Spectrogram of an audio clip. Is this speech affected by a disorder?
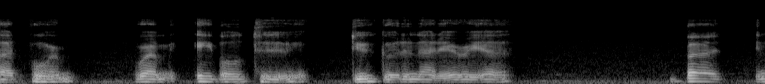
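Yes: Parkinson's disease; early-onset form.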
